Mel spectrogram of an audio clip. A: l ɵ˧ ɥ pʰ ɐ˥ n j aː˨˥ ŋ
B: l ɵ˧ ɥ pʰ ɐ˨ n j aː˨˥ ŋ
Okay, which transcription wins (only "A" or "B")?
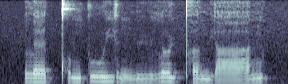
B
